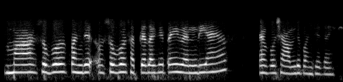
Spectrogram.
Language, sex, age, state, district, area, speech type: Sindhi, female, 18-30, Rajasthan, Ajmer, urban, conversation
